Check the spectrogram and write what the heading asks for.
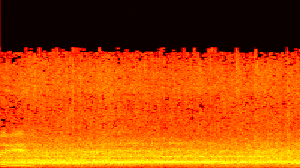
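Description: Steady hubbub of a large crowd talking at once in a big hall, with no single voice standing out; one nearby voice trails off just at the start.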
